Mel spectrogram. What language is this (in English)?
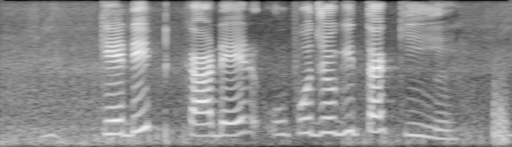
Bangla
